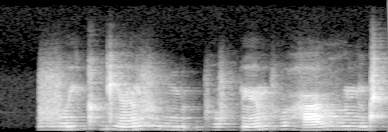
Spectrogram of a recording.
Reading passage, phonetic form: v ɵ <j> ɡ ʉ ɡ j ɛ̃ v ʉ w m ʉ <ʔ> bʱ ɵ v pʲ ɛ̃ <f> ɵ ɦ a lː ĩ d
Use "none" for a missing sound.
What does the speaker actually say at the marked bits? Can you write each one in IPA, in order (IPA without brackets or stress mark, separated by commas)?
j, ʔ, bʱ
